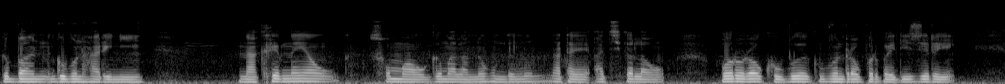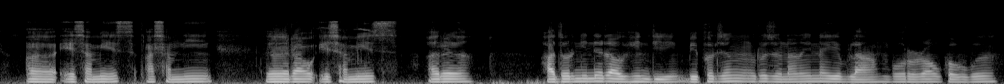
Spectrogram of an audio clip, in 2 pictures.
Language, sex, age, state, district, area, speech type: Bodo, male, 18-30, Assam, Baksa, rural, spontaneous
